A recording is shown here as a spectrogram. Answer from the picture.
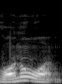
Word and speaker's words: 101: 계속해서 프레젠테이션이나 이런 부분에서는 계속 원오원 이렇게 발음을 하거든요 101을 얘기를 할 때 101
